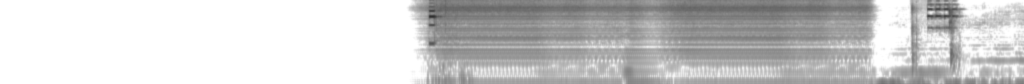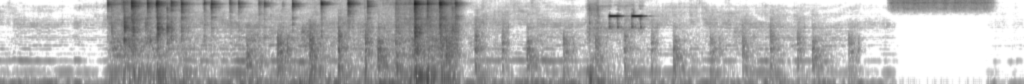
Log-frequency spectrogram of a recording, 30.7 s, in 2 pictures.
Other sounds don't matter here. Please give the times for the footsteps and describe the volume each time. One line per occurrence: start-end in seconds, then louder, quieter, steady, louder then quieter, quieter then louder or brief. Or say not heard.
19.0-28.3 quieter.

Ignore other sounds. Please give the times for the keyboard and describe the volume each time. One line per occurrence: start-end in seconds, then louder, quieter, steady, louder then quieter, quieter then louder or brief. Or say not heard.
16.9-22.2 quieter then louder.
